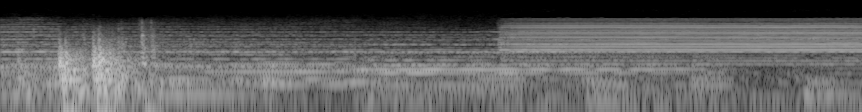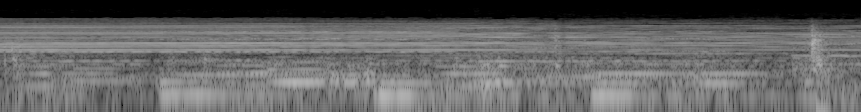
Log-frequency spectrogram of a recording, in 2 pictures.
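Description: Music playing, with a loud accent about half a second in. About two and a half seconds in, an electric door buzzer starts: a steady, flat buzz held for about five seconds over the music.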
